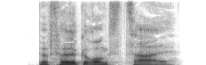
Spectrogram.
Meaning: population (number of people in a land)
- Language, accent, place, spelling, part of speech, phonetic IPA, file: German, Germany, Berlin, Bevölkerungszahl, noun, [bəˈfœlkəʁʊŋsˌt͡saːl], De-Bevölkerungszahl.ogg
